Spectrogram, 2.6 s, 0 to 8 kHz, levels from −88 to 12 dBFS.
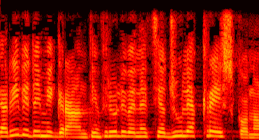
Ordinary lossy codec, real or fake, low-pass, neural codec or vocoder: none; real; 7.2 kHz; none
